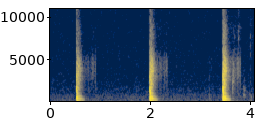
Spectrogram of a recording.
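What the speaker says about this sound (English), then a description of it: "so you get a little bit of a more gritty sound from the snare" Three sharp, gritty snare drum hits processed with a bit-crushing effect and lows cut by EQ, evenly spaced about one and a half seconds apart, each with a short crunchy decay into silence.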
